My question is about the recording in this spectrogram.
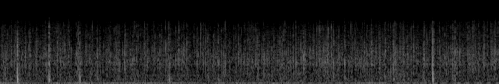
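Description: Steady light rain falling on a wet street: an even patter with a few sharp ticks of single drops here and there.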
